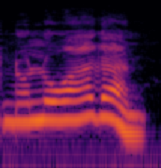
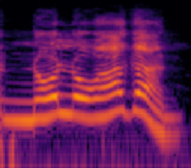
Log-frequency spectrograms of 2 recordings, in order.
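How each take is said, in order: First: Said in the usual way. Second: No lo hagan pleaded louder and slow; earnest imploring plea; pleading. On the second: Retold or imitated. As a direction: beg them, drawing out No lo hagan. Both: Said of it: "Y les suplicaba".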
